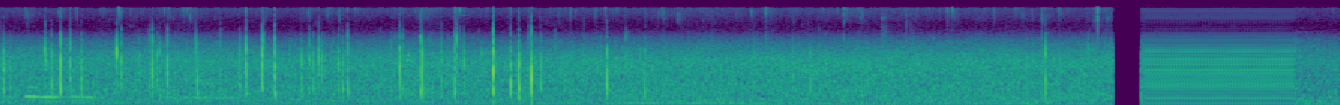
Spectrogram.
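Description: Rain falling: a steady hiss with many sharp splats of drops hitting a surface, thickest in the first few seconds. Near the end the sound cuts out for a moment and about a second of steady, even buzz takes its place.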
